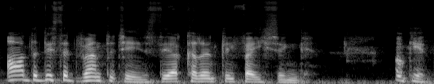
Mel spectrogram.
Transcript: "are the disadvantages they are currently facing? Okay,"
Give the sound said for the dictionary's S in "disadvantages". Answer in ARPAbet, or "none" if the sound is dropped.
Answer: S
